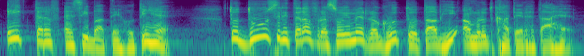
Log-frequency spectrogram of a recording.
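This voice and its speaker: A man narrating a children's cartoon story in a lively, expressive way. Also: medium pitch, unhurried.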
